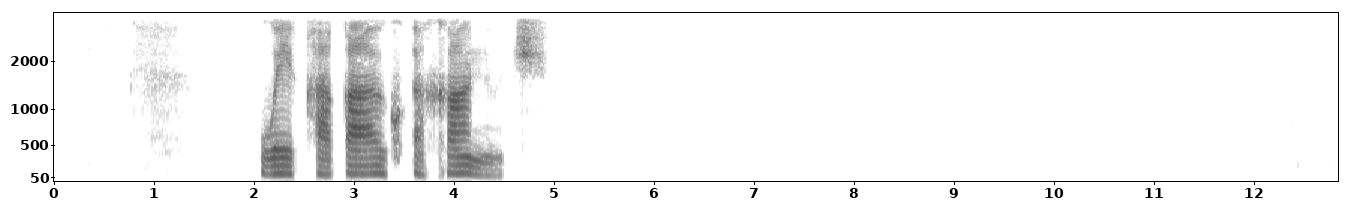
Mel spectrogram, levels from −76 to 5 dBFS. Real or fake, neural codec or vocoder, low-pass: real; none; 3.6 kHz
